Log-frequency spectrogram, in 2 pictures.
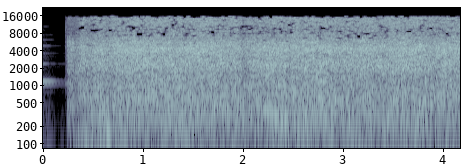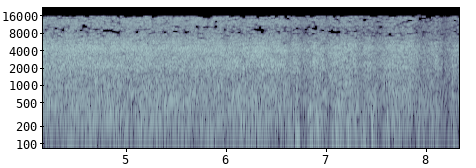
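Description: Storm wind and heavy rain, a steady rushing noise, with gusts buffeting the phone's microphone.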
